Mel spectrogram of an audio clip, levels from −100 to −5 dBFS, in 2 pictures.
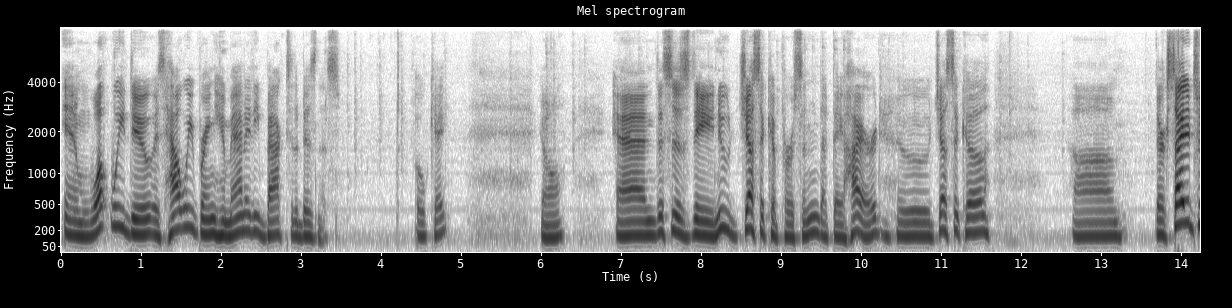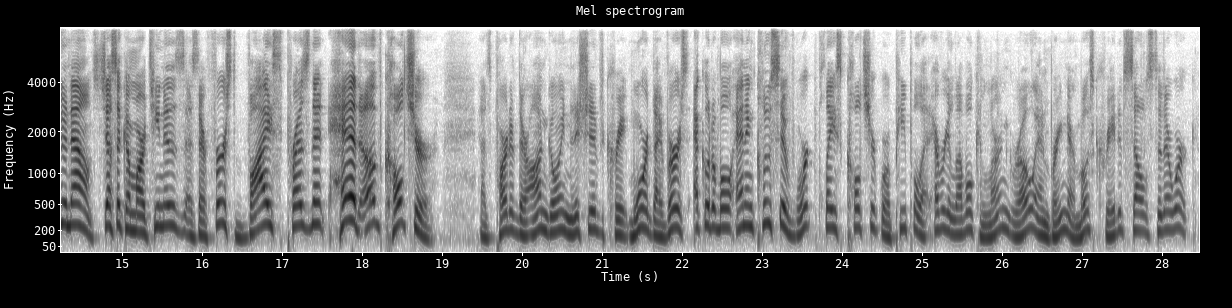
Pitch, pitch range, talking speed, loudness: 160 Hz, 140-210 Hz, 160 wpm, -27 LUFS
